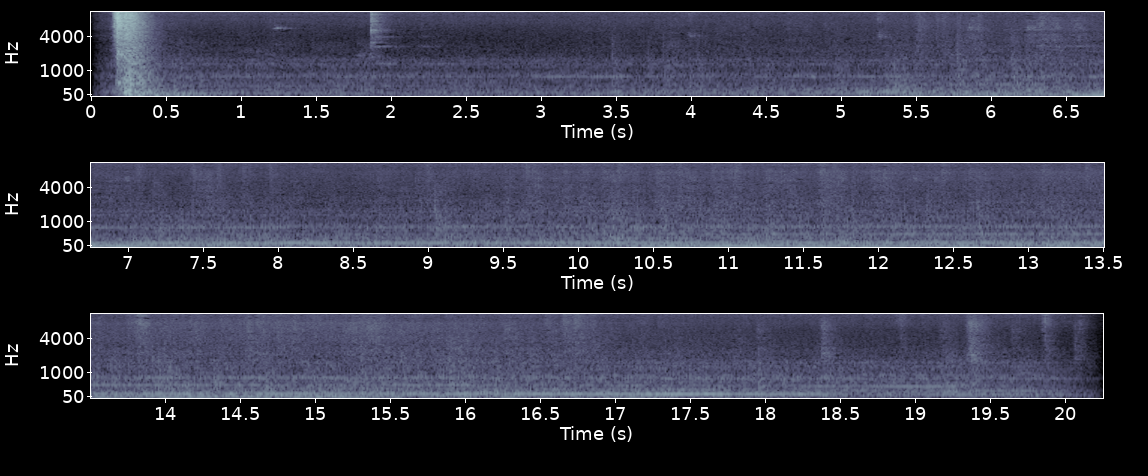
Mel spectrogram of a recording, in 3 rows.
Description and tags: elevator travel 3
The sound of travelling in a typical elevator. Recorded in an apartment building in Caloundra with the Zoom H6 XY module.
moving, travelling, lift, elevator, mechanical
